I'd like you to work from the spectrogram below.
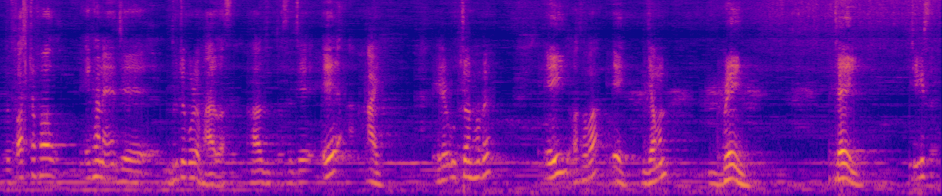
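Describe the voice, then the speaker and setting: A man's voice: on the high side, animated, measured pace, long pauses, a little mellow, soft background music, low-quality recording. A man teaching an English pronunciation lesson, explaining step by step and often checking in with "right?". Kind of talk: spoken language lesson.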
